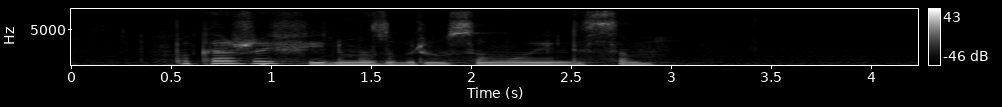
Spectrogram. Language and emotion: Russian, neutral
